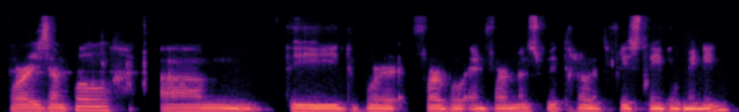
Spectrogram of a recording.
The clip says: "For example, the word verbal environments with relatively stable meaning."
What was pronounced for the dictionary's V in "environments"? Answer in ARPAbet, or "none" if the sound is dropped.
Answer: F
